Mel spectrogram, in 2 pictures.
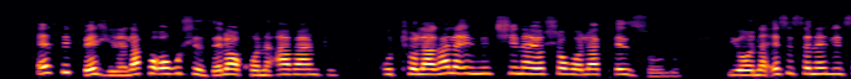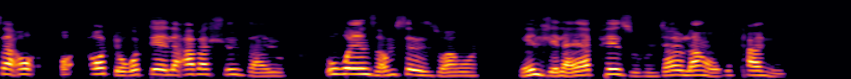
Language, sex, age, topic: North Ndebele, female, 50+, health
